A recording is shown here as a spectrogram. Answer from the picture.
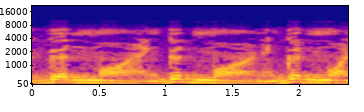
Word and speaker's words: good morning: O que você vai ter que fazer no inglês é engolir esse D. Ou simplesmente, para não entrar nessa de, ok, todas as vezes que eu tiver consoantes eu vou engolir, não sei o quê. Não, faz o que é natural. Treina isso. Relaxa. Good morning. Você vai ver esse D ficar meio engolido, mais suave, ok?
